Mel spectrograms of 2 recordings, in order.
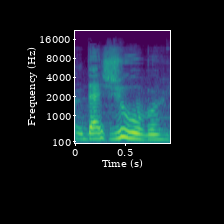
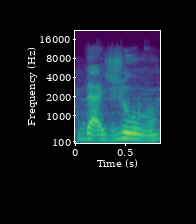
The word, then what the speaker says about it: Dayub: Mauricio Dayub. Yo pregunté cómo se pronunciaba y me dijeron es Dayub, no Dayub.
